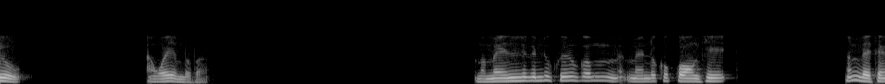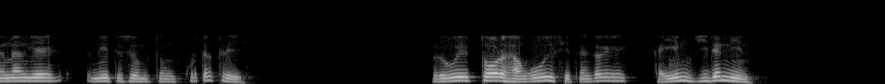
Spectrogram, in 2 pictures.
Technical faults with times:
2.22-4.74 comfort noise in place of the background

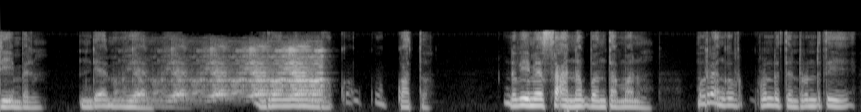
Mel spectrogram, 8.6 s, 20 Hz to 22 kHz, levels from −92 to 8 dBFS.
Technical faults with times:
0.90-3.39 feedback echo between two devices

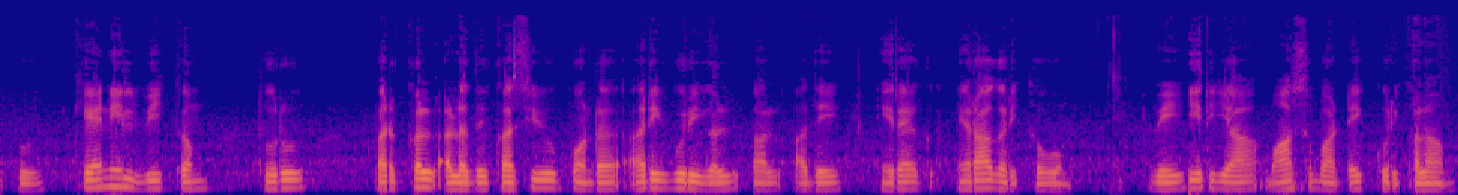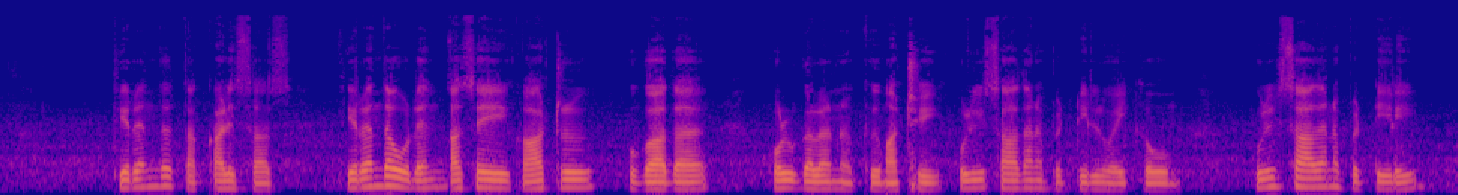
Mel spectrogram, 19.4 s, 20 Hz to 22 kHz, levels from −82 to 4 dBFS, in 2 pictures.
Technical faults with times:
5.01 damaged data in a compressed stream
7.91 damaged data in a compressed stream
12.71 damaged data in a compressed stream
15.61 damaged data in a compressed stream
19.01 damaged data in a compressed stream

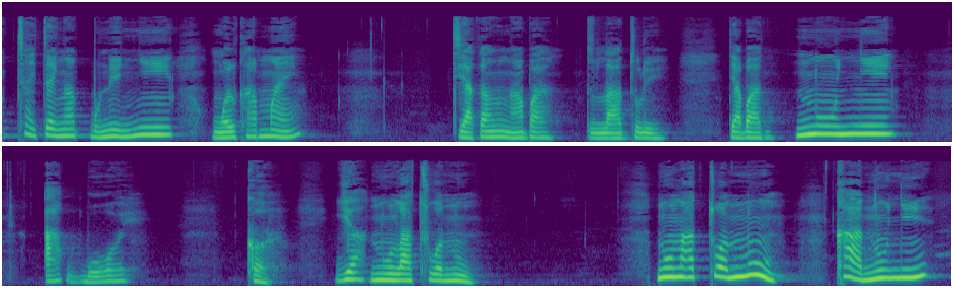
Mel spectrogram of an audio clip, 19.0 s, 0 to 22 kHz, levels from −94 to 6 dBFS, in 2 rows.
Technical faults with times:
none

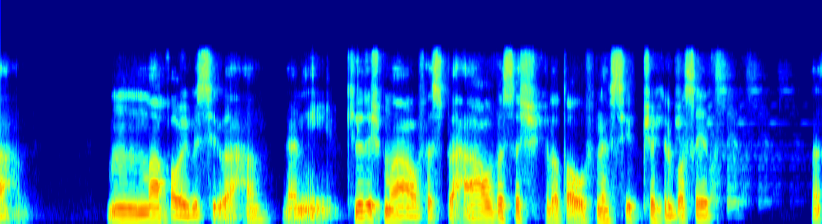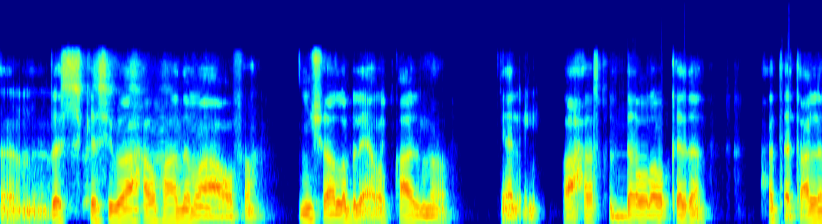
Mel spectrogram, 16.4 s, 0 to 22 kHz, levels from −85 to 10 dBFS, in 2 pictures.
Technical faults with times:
6.74-10.48 feedback echo between two devices
13.65-16.27 repeated packet loss (robotic sound)

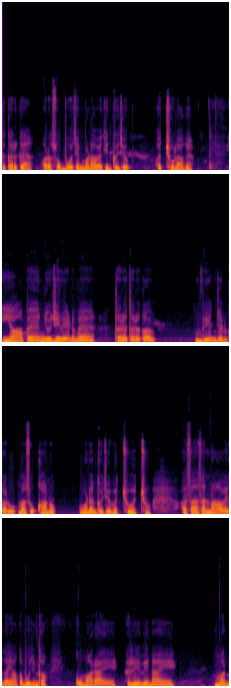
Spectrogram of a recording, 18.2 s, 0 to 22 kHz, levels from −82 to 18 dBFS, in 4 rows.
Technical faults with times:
10.08-10.64 call audio freeze
13.75-16.66 jitter buffer speed-up

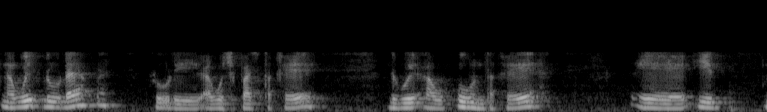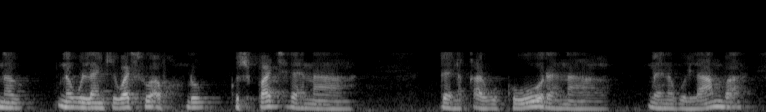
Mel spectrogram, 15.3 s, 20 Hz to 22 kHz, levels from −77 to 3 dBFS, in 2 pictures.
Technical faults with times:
0.00-15.34 Nellymoser compression

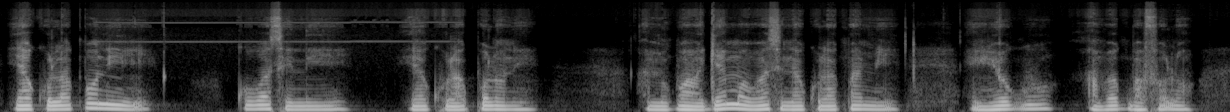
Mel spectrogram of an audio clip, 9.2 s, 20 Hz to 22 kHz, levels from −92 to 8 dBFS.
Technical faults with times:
0.70-3.47 switching supply whistle

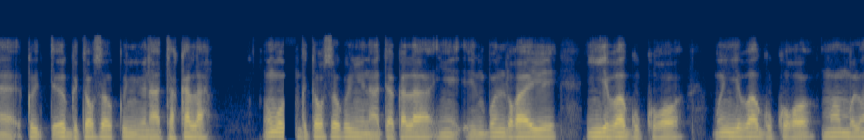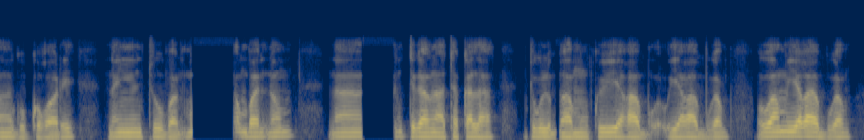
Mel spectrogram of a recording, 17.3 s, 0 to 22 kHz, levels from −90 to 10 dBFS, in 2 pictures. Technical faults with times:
2.84-3.01 lost AMR speech frames
10.55-11.04 lost AMR speech frames
12.25-12.64 lost AMR speech frames
14.20-14.27 lost AMR speech frames

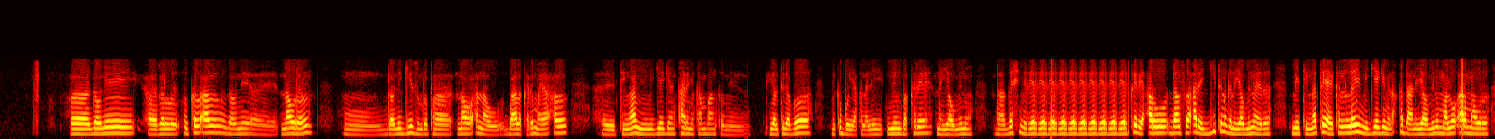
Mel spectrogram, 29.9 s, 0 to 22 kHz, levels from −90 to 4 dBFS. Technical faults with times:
14.88-14.94 packet loss with last packet repeated
20.69-22.56 broken-record loop
21.00 packet loss with last packet repeated
29.22 packet loss with last packet repeated

